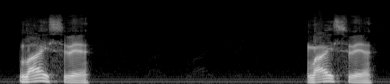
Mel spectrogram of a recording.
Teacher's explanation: paying attention to the hard L at the beginning of this word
